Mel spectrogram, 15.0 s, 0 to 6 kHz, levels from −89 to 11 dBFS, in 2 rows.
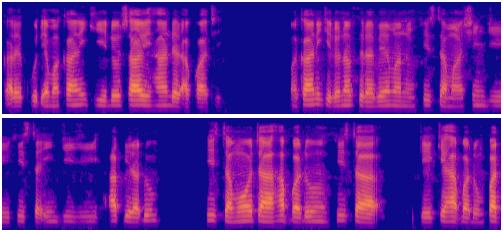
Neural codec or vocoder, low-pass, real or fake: none; 5.4 kHz; real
